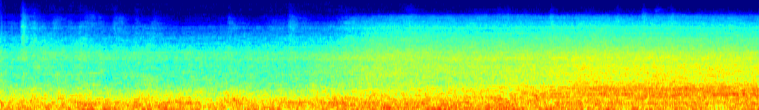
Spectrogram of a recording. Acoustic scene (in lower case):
subway train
